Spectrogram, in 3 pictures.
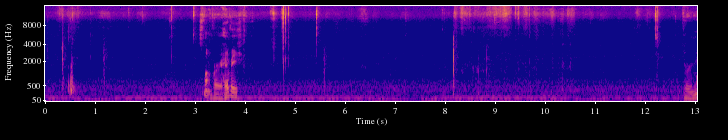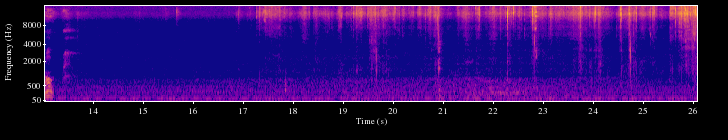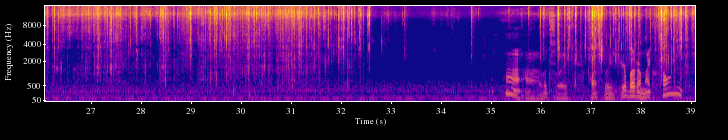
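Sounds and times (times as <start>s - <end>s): steady low hum: 0.0s - 39.0s
plastic packaging crinkling and tearing: 4.5s - 4.9s, 19.2s - 33.0s, 35.6s - 39.0s.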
